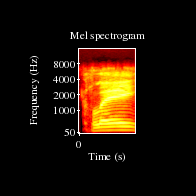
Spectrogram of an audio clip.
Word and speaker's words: Klee: artist named Paul clay looks like Klee but it's pronounced clay he was a Swiss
